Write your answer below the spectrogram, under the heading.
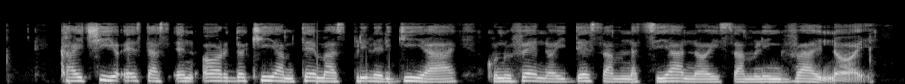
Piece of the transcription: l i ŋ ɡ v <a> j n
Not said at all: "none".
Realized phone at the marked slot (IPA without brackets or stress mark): a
